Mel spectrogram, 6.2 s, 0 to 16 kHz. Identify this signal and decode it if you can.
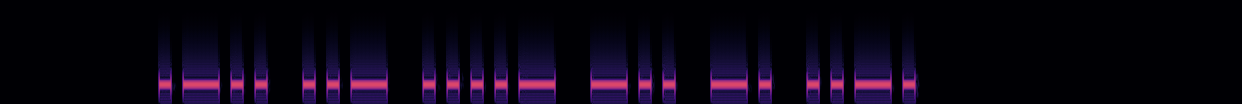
Morse code, heard as a keyed tone, about 20 wpm, 700 Hz. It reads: LU4DNF
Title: DXCC-100 Call Signs - 6 Characters - 20wpm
